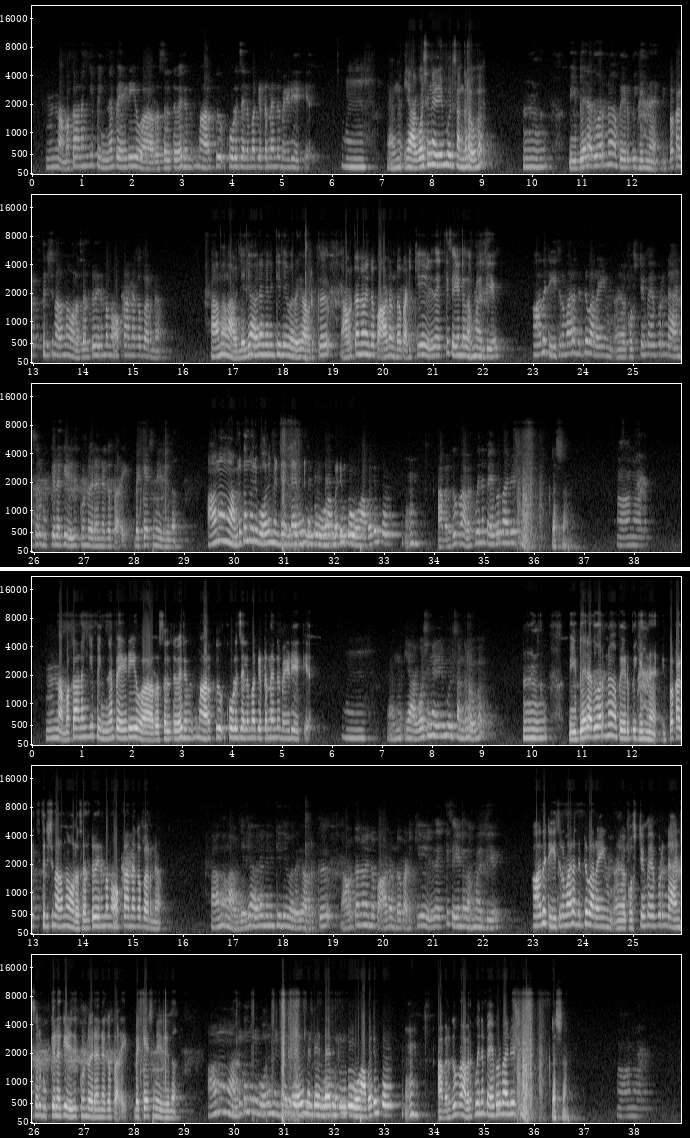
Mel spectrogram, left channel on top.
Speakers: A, on the right (about 85°); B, on the left (about 45°).
A: ഉം നമ്മുക്കാണെങ്കി പിന്നെ പേടിയ റിസൾട്ട് വരും മാർക്ക് സ്കൂളി ചെല്ലുമ്പോൾ കിട്ടുന്നതിന്റെ പേടിയൊക്കെയ
B: ഉം അങ്ങ് ഈ ആഘോഷം കഴിയുമ്പോ ഒരു സങ്കടവ
A: ഉം വീട്ടുകാര് അത് പറഞ്ഞ പേടിപ്പിക്കുന്നേ ഇപ്പൊ കളിച്ചു തിരിച്ച് നടന്നോ റിസൾട്ട് വരുമ്പോ നോക്കാന്നൊക്കെ പറഞ്ഞു
B: ആന്നാ ന അവല്ലല അവരങ്ങനെയൊക്കെല്ലേ പറയ അവർക്ക് അവർക്ക് അങ്ങനെ പാടുണ്ടോ പഠി ഏ ഴ്തൊക്കെ ചെയ്യേണ്ട നമ്മളല്ലിയോ?
A: ആത് ടീച്ചർമാരെന്തെൽ.. പറയും ക്വൊസ്റ്റ്യൻ പേപ്പറിന്റെ ആൻസർ ബുക്കിലൊക്കെ എഴുതിക്കൊണ്ട് വരാനൊക്കെ പറയും. വെക്കേഷൻ ഇരുന്ന് <unintelligible>
B: ആന്നാന്ന് അവർക്കൊന്നും ഒരു ബോധം വേണ്ടേ എല്ലാരും
A: ബോധം
B: ടൂർ
A: വേണ്ടെ
B: പോവാ
A: എല്ലാരും
B: അവരും
A: ടൂറ് പോവും അവരും പോവും ഉം അവർക്ക് അവർക്ക് പിന്നെ പേപ്പർ വാല്യുഷ പ്രശനം.
B: ആണാണ്.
